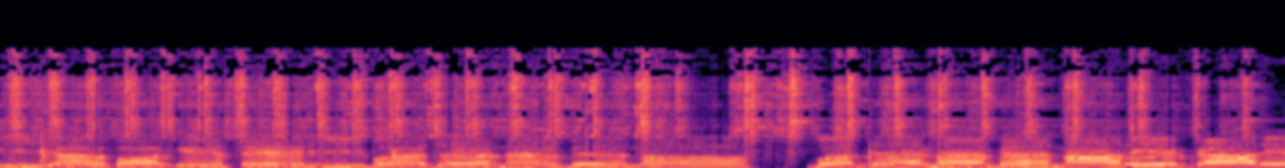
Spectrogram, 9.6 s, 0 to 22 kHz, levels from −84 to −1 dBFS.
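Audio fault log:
2.33–2.35 s, 5.35–5.38 s, 8.38–8.40 s: overlapping chunks. A short stutter recurs about every 3 s, where roughly 21 ms of sound plays twice. Each 3.0 s chunk begins before the previous one ends, so its opening repeats the tail just heard.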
